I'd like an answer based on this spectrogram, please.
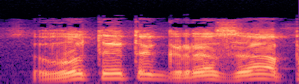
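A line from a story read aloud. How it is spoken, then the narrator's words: Shouting. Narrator (Russian): прокричал я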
